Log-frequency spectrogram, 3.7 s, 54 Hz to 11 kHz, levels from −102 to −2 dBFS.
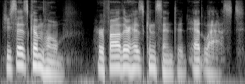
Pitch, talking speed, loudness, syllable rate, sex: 135 Hz, 145 wpm, -18 LUFS, 4.4 syllables/s, male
